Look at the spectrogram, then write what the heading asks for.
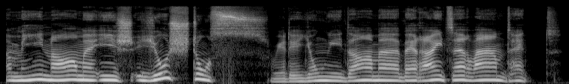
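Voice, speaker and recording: Woman putting on a pompous, slow-talking male crocodile. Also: mid-range voice, voice pushed up. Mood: grandly self-important. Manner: pompous, drawn-out, over-polite formal speech.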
